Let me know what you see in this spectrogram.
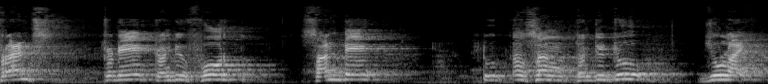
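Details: Adult man speaking; normal voice.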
